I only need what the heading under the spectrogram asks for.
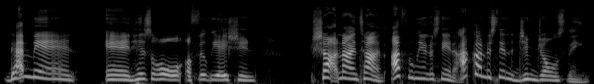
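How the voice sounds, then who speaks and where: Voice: mid-range voice, sing-song, fairly quick, bright, forceful tone, no echo, studio quality. A podcast host giving casual, opinionated celebrity commentary in a conversational, emphatic way with plenty of slang.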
